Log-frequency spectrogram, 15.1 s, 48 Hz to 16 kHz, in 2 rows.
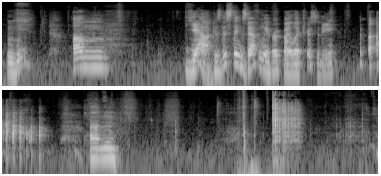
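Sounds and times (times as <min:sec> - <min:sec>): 
speech: 0:00.1 - 0:00.6, 0:01.4 - 0:02.2, 0:03.7 - 0:07.8, 0:09.3 - 0:10.0
dice rolling on a table during a tabletop role-playing game: 0:12.3 - 0:14.9.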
